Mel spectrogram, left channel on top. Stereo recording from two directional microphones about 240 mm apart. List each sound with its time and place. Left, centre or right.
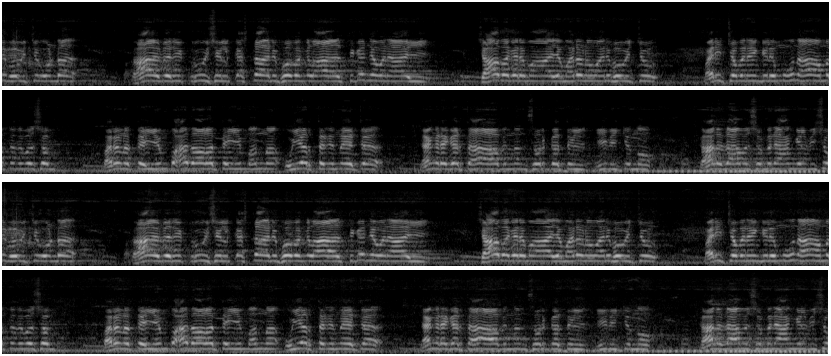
0.3 s a man's voice: centre; by 16.5 s left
